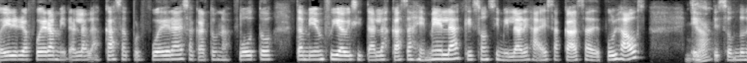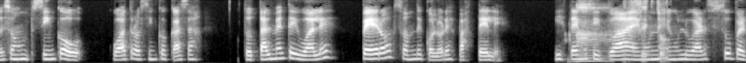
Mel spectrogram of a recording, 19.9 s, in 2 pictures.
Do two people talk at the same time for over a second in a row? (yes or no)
yes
